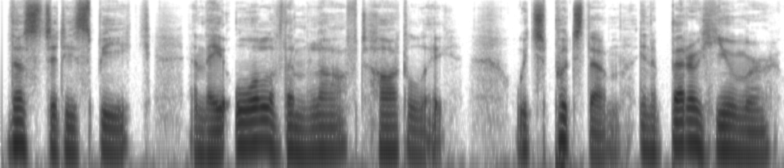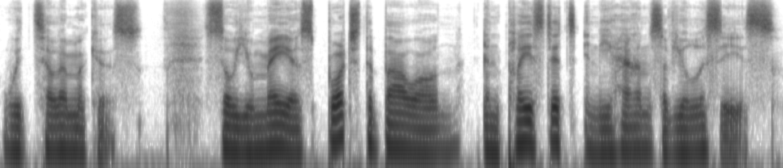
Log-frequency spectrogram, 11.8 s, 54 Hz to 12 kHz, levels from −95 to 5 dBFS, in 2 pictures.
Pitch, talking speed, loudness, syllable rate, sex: 100 Hz, 175 wpm, -20 LUFS, 4.7 syllables/s, male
